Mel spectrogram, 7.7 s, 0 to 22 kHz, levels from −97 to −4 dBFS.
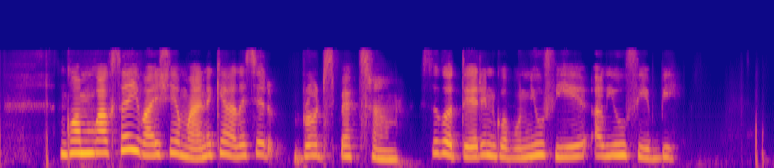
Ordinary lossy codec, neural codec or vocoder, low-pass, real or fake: none; codec, 16 kHz, 1 kbps, X-Codec, HuBERT features, trained on LibriSpeech; 7.2 kHz; fake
